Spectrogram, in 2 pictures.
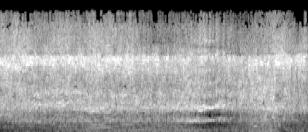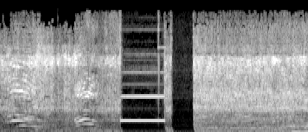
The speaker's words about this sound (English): This is what it sounded like. And you hear the screech and then you hear the crash.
